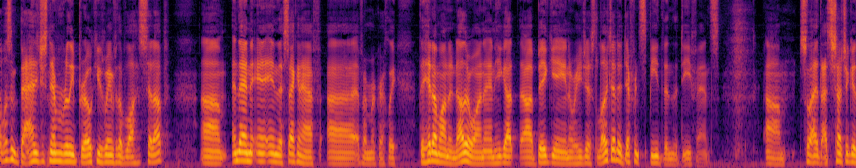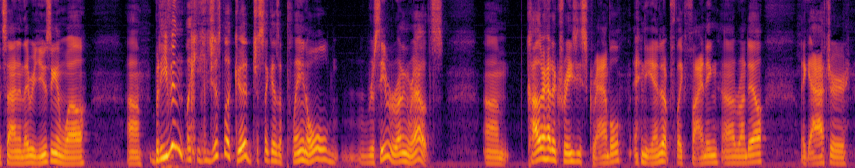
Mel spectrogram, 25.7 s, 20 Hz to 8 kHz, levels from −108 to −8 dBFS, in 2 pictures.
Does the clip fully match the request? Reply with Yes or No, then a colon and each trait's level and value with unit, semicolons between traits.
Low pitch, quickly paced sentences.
Yes: low, 120 Hz; fast, 235 wpm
